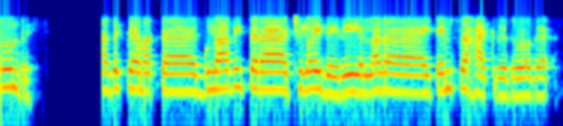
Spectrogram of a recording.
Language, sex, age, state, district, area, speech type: Kannada, female, 45-60, Karnataka, Gadag, rural, conversation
